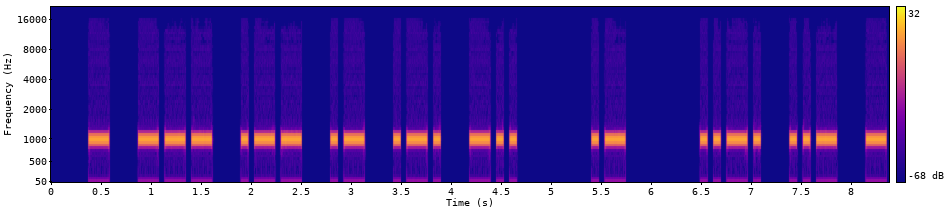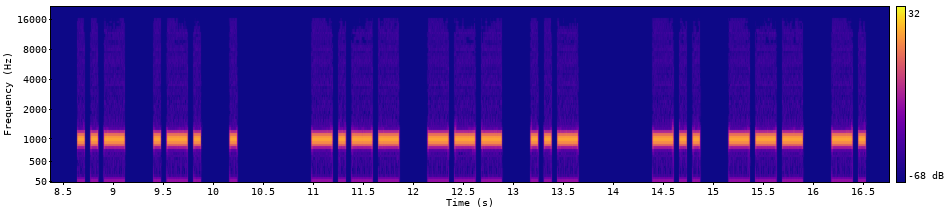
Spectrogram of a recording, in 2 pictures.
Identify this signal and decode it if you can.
Morse code, heard as a keyed tone, about 18 wpm, spaced as for 15 wpm, 1000 Hz. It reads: TOWARD A FUTURE YOU DON
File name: qotdfiles / 15wpm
